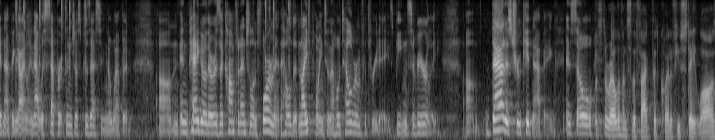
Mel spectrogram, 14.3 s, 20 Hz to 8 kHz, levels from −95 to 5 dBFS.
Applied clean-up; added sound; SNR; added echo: none; Ratchet, pawl; 14 dB; none.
